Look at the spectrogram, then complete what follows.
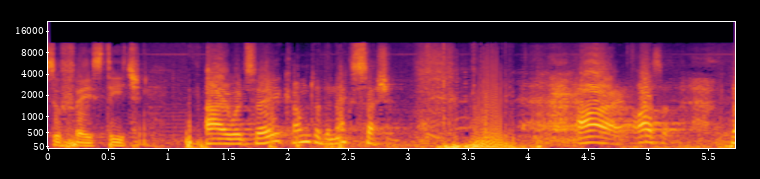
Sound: laughter

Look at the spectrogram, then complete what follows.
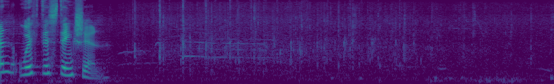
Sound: applause and cheering

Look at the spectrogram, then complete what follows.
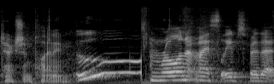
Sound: howling

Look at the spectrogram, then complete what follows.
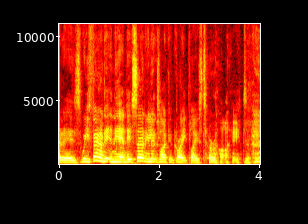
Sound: laughs

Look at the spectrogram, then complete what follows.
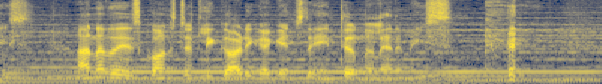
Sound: laughs

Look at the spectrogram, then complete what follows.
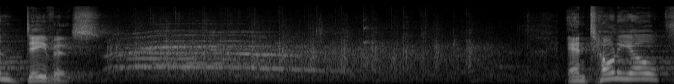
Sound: crowd cheering; crowd applauding

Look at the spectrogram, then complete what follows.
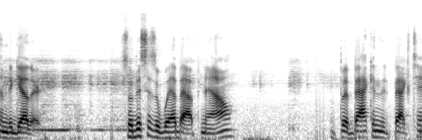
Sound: audio changes to a different scratchy clip

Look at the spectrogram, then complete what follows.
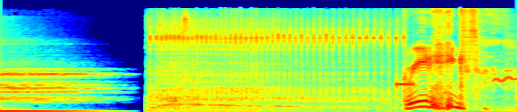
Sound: mellow tone; film reel clicking; beep; laughs

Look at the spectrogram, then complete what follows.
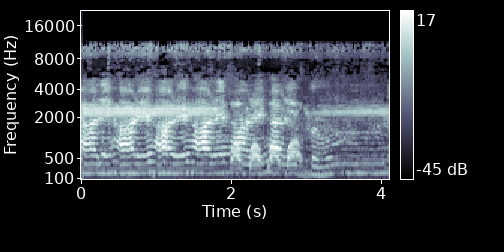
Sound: humming

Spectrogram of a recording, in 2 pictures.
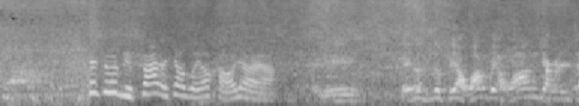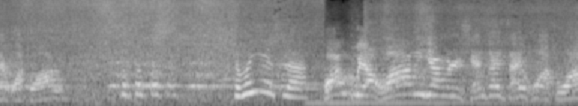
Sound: they chatter

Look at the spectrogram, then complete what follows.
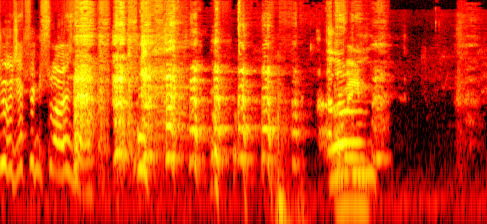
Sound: all laughing

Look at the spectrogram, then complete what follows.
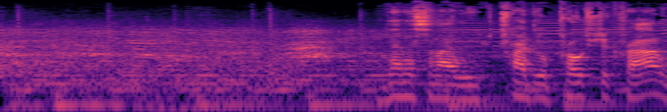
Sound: people chanting

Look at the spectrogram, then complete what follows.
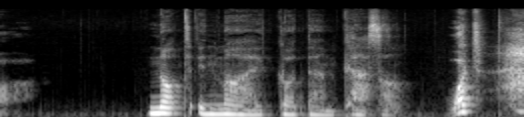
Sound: voice echoing from the shadows

